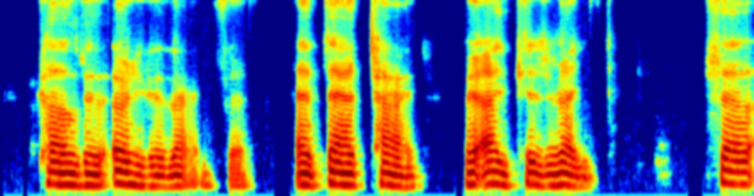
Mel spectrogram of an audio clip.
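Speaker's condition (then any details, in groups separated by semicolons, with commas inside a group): Dystonia; affects walking and speech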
